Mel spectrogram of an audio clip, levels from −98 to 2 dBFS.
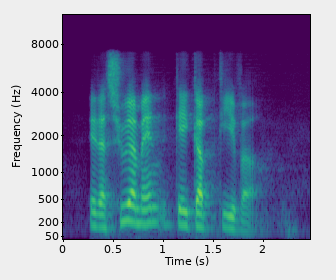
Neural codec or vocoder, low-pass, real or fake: codec, 16 kHz, 0.7 kbps, FocalCodec; 7.2 kHz; fake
